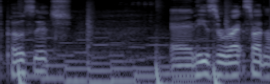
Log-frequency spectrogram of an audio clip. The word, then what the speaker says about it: Pocic: And Ethan Pocic, I believe that's how you say, or I don't know how you say his name. I think it's Pocic.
